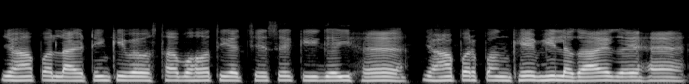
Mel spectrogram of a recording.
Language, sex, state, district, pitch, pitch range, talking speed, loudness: Hindi, male, Jharkhand, Deoghar, 185 Hz, 180-190 Hz, 165 wpm, -14 LUFS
